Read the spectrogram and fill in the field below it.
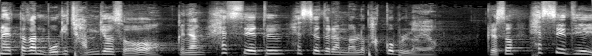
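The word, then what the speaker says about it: חסד: 이게 어떤 발음이냐면 가래 뱉기 직전이에요. 그래서 세드 이렇게 해야 되는데 이게 목젖을 긁어서 나오는 단어이기 때문에 일단은 앞에 분에게 실수를 할 수 있어서 안전장치를 하고요.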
